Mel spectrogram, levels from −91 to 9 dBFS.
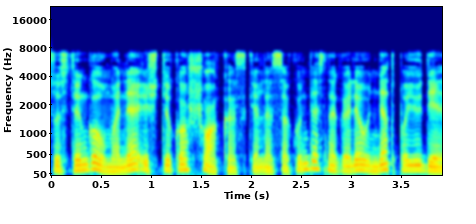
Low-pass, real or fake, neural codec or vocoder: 7.2 kHz; fake; codec, 16 kHz, 4 kbps, FunCodec, trained on Chinese and English, 50 frames a second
